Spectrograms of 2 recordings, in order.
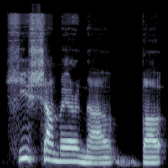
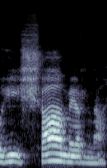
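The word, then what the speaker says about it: הִשָּׁמֶר־נָא: This is not word stress. It's just saying that it's a long vowel that's in a distant syllable and is not reduced.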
